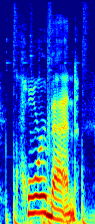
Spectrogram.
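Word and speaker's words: corpsman: означає труп слово яке Обама мав на увазі corman друзі вимова особливо складних слів має дуже велике значення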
